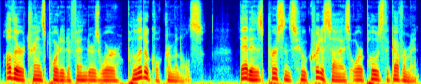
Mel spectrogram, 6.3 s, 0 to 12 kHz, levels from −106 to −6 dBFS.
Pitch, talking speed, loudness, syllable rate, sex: 120 Hz, 145 wpm, -20 LUFS, 6.2 syllables/s, male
